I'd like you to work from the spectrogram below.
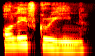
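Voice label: "olive-green", British English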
